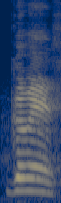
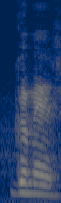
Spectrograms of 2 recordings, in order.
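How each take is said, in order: First: Called out much louder; excited call. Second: Said in the usual way. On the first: Real, not acted. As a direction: shout the name at the screen. Suit l'action de Gomez. (crie le nom beaucoup plus fort)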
